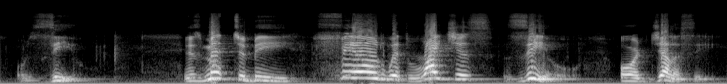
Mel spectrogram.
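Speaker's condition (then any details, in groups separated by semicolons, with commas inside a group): No condition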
